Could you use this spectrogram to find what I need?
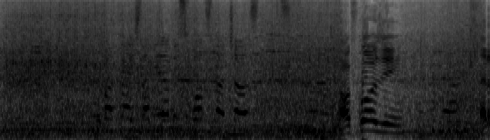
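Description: Men talk nearby on a busy street.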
